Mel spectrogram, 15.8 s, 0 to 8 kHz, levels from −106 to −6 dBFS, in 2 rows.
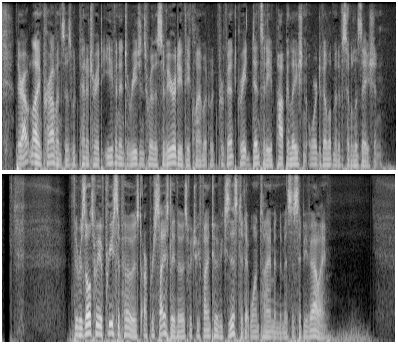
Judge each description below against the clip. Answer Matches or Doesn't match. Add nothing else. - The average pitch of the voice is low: Matches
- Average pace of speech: Matches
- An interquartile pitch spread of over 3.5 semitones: Matches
